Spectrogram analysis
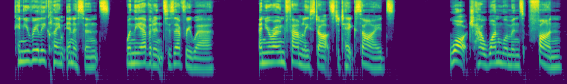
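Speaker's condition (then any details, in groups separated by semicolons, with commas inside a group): No condition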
